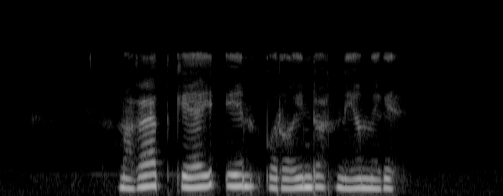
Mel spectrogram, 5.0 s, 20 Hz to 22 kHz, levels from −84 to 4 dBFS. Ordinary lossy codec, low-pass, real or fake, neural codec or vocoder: none; 7.2 kHz; real; none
